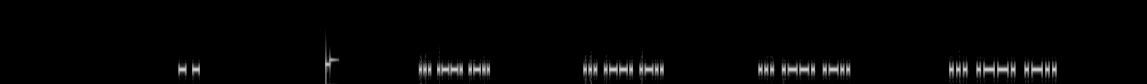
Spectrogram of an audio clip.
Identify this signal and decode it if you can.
Morse code, heard as a keyed tone, about 45 wpm, 700 Hz. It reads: TT SPL SPL SPL SPL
